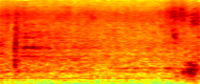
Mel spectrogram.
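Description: Faint steady background hiss with no distinct sounds in it.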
